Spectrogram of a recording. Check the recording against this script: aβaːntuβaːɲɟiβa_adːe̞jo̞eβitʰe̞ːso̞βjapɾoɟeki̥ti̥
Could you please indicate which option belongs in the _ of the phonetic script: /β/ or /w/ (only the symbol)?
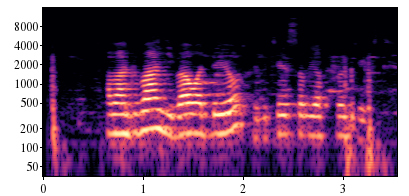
w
